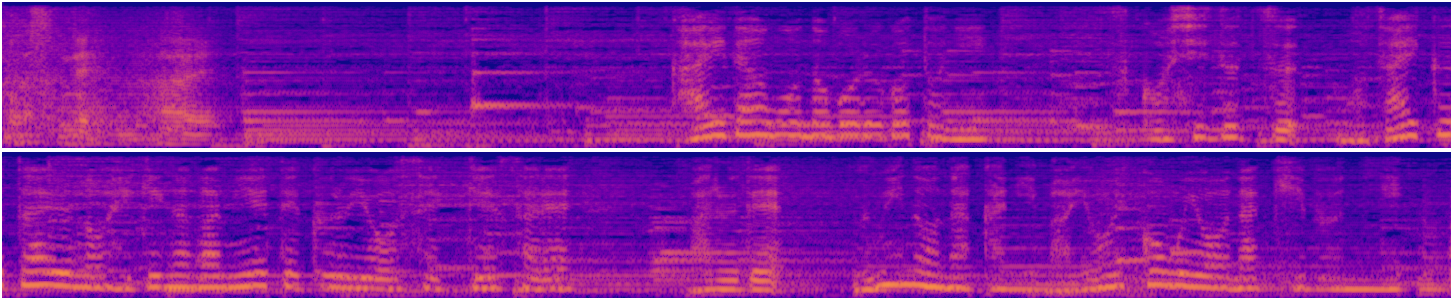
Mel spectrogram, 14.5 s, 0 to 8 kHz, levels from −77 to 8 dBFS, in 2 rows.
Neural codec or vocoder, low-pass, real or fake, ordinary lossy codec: vocoder, 24 kHz, 100 mel bands, Vocos; 7.2 kHz; fake; none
